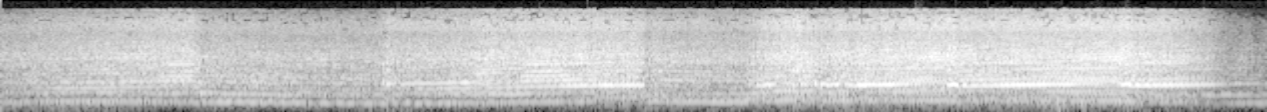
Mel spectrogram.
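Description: An IndyCar race car at Indianapolis runs wide with its left rear wheel onto the grass; the loud engine screams close by, its pitch rising and falling as the driver works the throttle, with no voices.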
